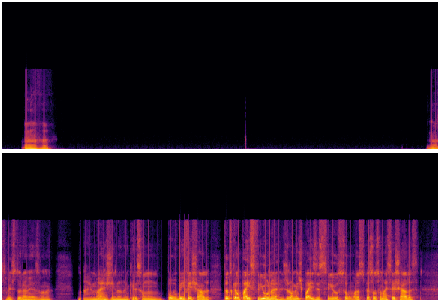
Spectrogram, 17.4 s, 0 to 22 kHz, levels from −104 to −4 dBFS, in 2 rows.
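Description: A background task stalling the USB bus or audio driver every 0.09 s, from 0.13 s to 17.32 s, skips roughly 10 ms of audio each time. These periodic USB or driver dropouts splice the speech together with small jumps, heard as a rapid, evenly spaced ticking.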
